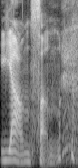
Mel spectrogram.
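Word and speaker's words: Jonsson: like regular you're like young son because it's spelled like a Swedish guy it would spell it j-o-n-s-s-o-n and also in The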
